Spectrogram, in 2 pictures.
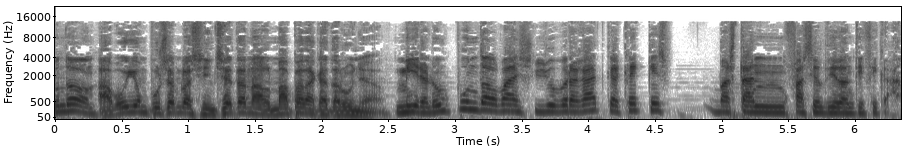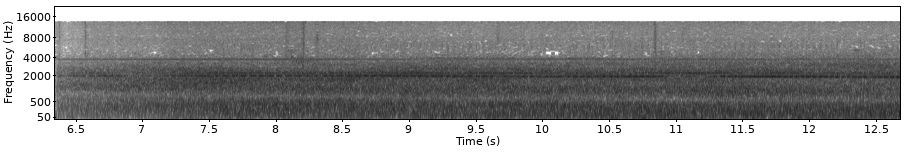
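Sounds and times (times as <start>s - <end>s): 
speech: 0.0s - 6.7s
jet airplane landing at El Prat airport in Baix Llobregat: 6.2s - 12.6s.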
